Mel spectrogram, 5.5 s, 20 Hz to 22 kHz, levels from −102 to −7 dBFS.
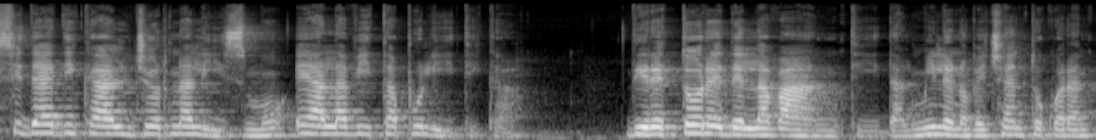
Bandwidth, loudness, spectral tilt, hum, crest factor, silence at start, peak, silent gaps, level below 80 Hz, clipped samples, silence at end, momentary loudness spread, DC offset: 19 kHz; -26 LUFS; -4.5 dB/octave; none; 16 dB; 0 s; -10 dBFS; none; -66 dBFS; under 0.1%; 0 s; 15 LU; under 0.1%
